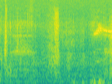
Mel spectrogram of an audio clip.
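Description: Near silence: faint background with a few brief, soft noises.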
